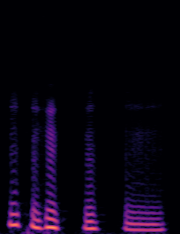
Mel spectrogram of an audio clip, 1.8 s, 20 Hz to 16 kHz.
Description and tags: dialogue humming3
Humming for a game character
character, dialogue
